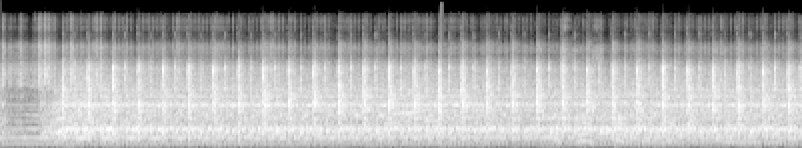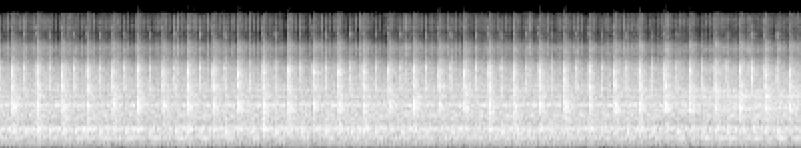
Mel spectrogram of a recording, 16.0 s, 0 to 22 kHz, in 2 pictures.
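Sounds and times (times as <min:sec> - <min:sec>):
machine rapid ticking: 0:00.0 - 0:16.0
steady machine hum: 0:00.0 - 0:16.0.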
